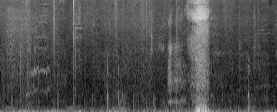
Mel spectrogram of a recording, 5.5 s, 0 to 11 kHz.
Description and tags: Puk isn't too happy about being removed from the bed.
cat, animal, hissing, zoom-h2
